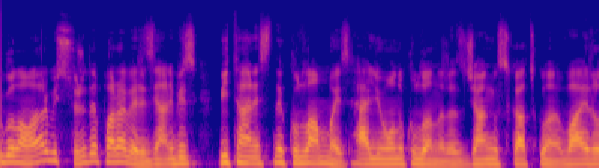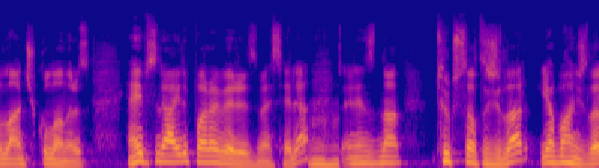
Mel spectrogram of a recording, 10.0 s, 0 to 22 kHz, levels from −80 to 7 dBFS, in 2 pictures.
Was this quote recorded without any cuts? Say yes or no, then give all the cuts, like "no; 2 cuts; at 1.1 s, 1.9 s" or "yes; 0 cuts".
no; 2 cuts; at 6.3 s, 7.8 s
